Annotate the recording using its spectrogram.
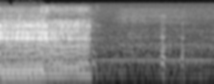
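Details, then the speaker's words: Person who snores, throat viewed by fiberoptic scope; snoring described as the first sign of obstructive sleep apnea: one loud, rough, fluttering snore, then quiet room noise with a faint steady hum. "This is the throat of someone who snores. Snoring is the first sign of obstructive sleep apnea."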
